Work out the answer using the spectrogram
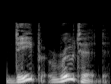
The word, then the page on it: deep-rooted: British English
